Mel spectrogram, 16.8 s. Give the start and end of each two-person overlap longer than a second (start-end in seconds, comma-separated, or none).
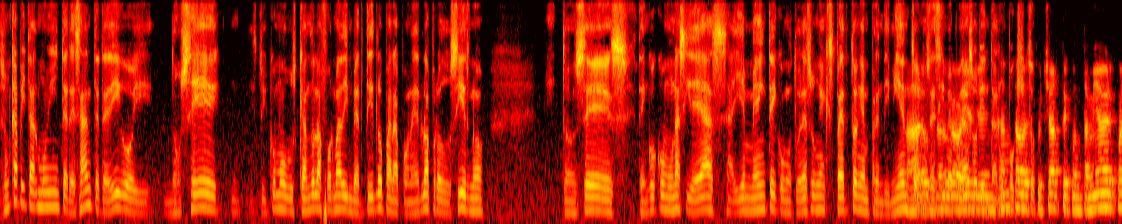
13.6-15.5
